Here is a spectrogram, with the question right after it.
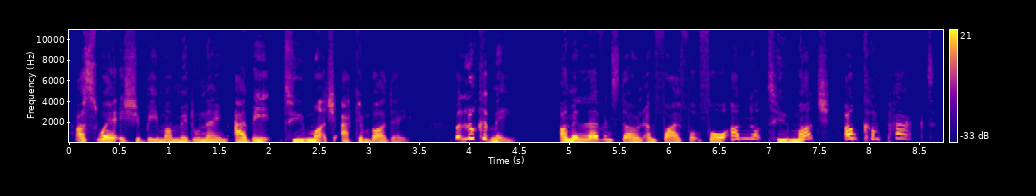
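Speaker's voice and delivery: punchy comic delivery to the crowd; stand-up bit. Acted. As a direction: sell the joke to the room. Stand-up routine within the story.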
